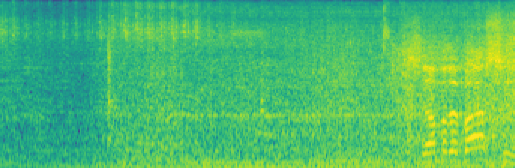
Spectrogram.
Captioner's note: engines rumbling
